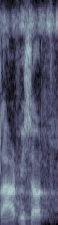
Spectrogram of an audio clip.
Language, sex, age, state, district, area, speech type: Assamese, male, 60+, Assam, Golaghat, urban, spontaneous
